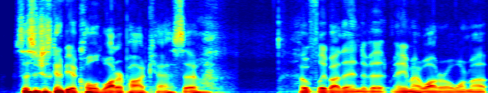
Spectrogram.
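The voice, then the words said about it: Sore throat, shaky voice. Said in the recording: “my throat is fucking killing me ... my voice might be a little bit shaky”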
